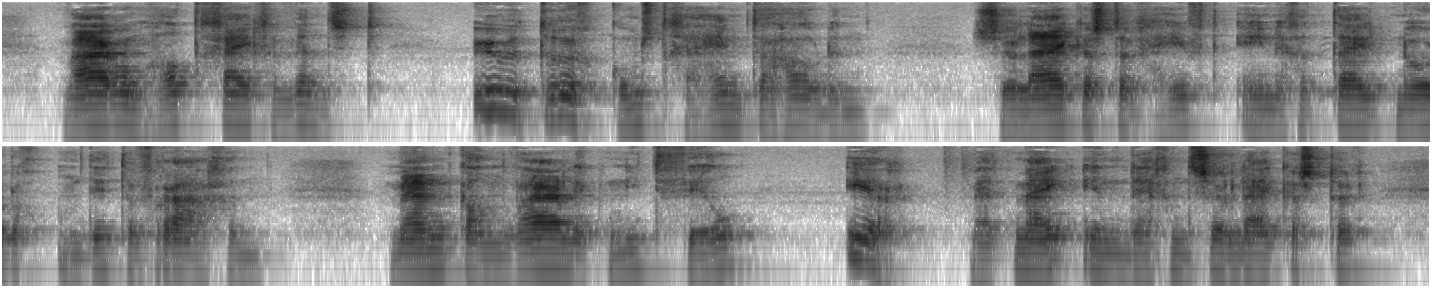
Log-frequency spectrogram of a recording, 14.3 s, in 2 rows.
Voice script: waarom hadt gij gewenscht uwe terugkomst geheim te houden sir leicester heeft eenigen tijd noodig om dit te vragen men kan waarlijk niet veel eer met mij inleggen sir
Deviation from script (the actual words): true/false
false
